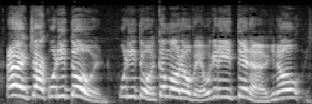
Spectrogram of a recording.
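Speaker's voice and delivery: put-on very high, very loud Bronx accent. Telling how a bronx construction worker talks, imitating a bronx accent. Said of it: "He talks like that".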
